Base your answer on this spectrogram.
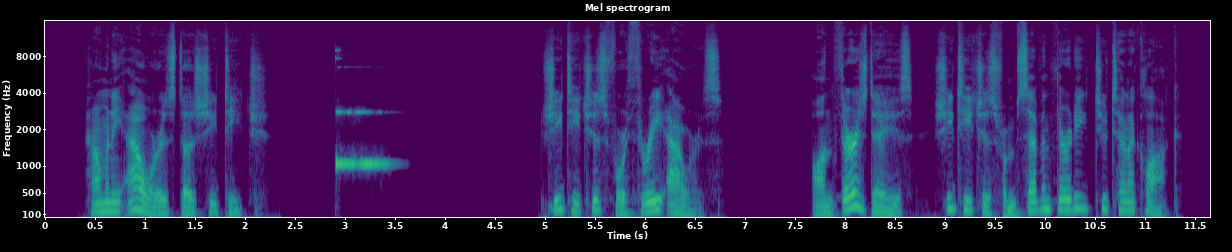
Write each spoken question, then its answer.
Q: How many hours does she teach?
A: She teaches for 2.5 hours.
